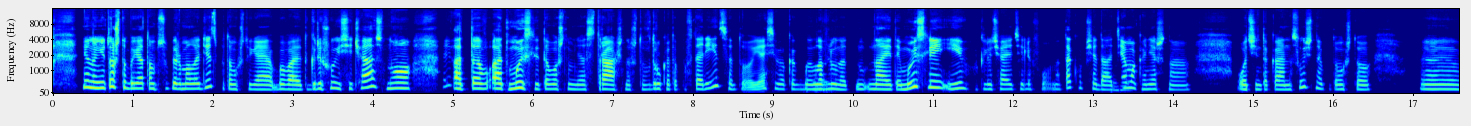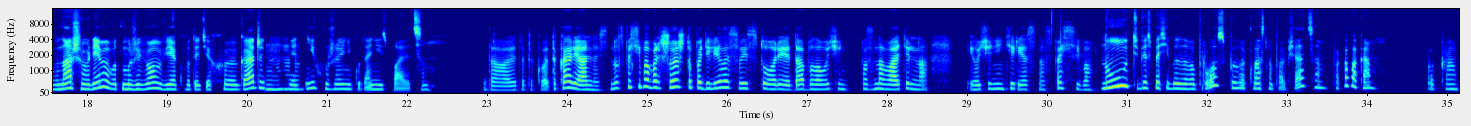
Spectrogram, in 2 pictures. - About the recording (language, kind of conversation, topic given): Russian, podcast, Что вы думаете о влиянии экранов на сон?
- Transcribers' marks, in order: other noise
